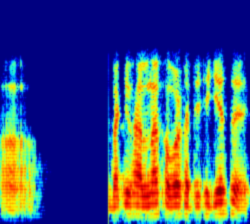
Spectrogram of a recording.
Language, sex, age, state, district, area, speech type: Assamese, male, 45-60, Assam, Goalpara, urban, conversation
